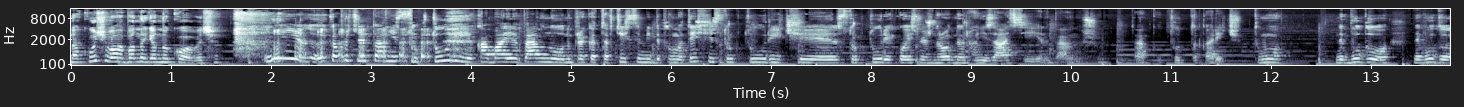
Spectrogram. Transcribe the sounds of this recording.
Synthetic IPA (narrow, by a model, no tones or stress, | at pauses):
nɐkut͡ʃʋɐɐbɔnɐjɐnʊkɔʋɪt͡ʃɐnʲinʲinujɐkapɾɐt͡ʃ̪ʲujɛpɛwnʲist̪ɾʊkst̪uɾʲijɐkɑbɑjɛpɛwnʊnɐpɾɪklˠɐd̪ɐwtʲisɐmʲid̪ɪplˠɔmɐt̪ɪt͡ʃnʲist̪ɾʊkt̪uɾʲit͡ʃɪst̪ɾʊkt̪uɾʲijɐkɔjɔsʲmʲiʒnɐɾɔd̪nɔjɔrɦɐnʲizɑt͡sʲijḭnɐpɛ̰wnɔʃɔt̪ɑ̰kt̪ːut̪ːɐkɑ̰ɾʲḭt͡ʃt̪ɔmu | nɛbud̪ʊnɛbud̪ʊ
